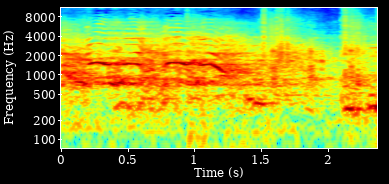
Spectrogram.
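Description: A young girl shrieks playfully in an echoing hall.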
